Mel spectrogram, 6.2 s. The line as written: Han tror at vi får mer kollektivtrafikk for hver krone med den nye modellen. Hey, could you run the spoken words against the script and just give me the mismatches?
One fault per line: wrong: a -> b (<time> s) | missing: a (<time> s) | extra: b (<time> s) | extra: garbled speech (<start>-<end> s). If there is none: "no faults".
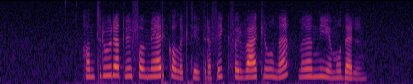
no faults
